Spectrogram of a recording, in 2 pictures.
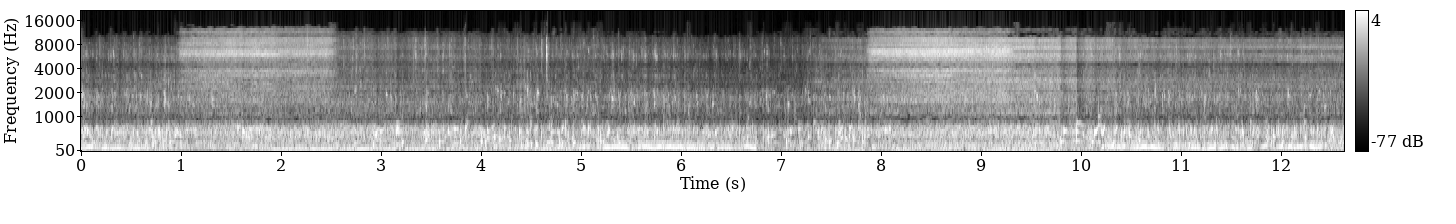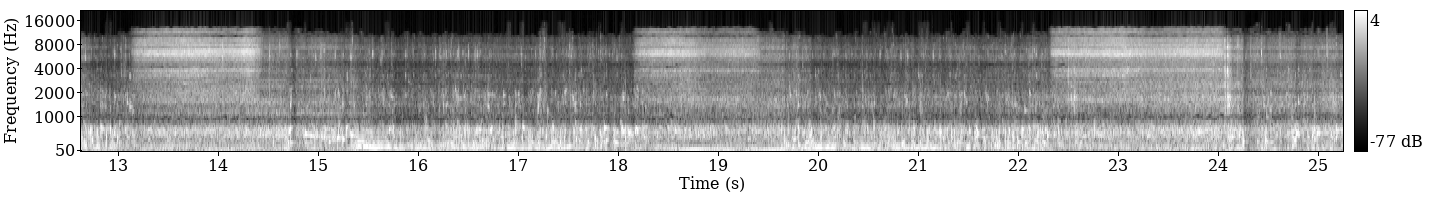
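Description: Air bubbles gurgle loudly in bursts from a nearby scuba diver's regulator.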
